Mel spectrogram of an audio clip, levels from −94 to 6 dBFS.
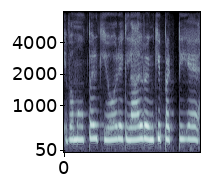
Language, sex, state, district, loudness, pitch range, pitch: Hindi, female, Uttar Pradesh, Lucknow, -14 LUFS, 270-285 Hz, 275 Hz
